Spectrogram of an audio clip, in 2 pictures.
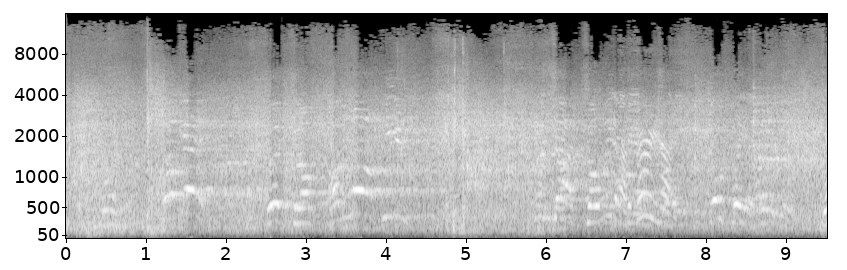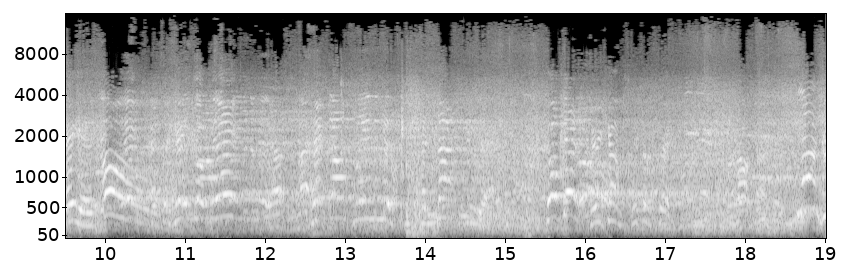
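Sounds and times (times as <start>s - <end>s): voices calling and shouting: 5.2s - 19.0s.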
